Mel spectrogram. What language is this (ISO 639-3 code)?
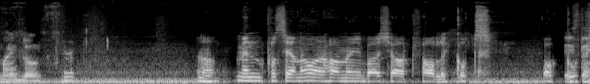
swe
